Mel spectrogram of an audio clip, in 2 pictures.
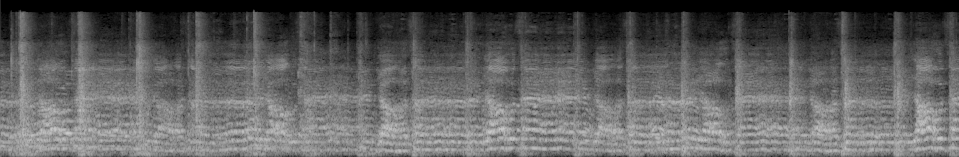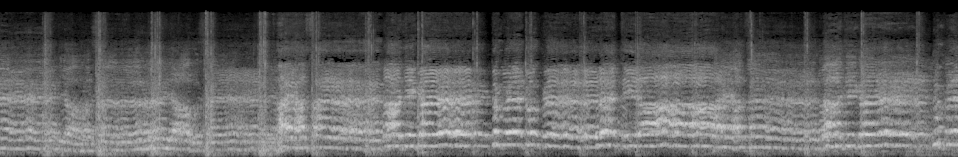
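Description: A crowd of mourners chanting together in a noh-style lament, over steady hand slaps on bare chests (matam) at about two a second. The slaps are clearest in the first half, and the chanting grows louder in the second half.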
